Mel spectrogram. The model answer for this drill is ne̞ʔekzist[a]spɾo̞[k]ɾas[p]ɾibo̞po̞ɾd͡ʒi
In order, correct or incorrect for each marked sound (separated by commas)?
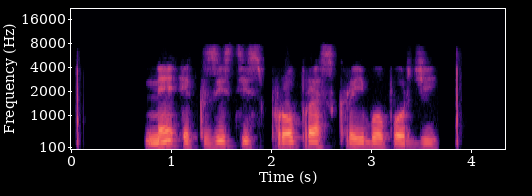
incorrect, incorrect, incorrect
